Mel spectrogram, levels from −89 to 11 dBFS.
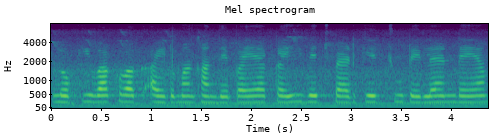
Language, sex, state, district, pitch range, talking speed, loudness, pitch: Punjabi, female, Punjab, Kapurthala, 220-230 Hz, 205 wpm, -18 LUFS, 225 Hz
